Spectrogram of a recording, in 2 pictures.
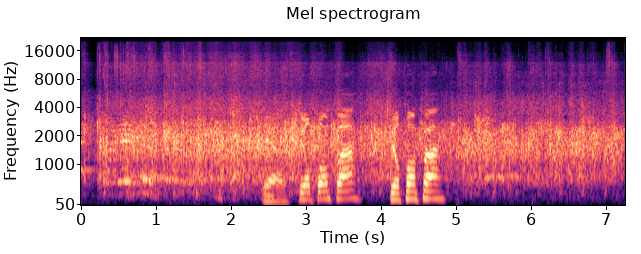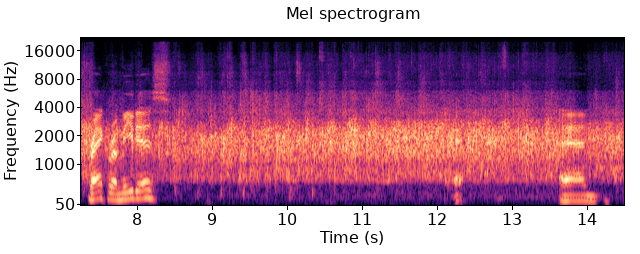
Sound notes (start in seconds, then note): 0.5 applause; 5.2 applause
